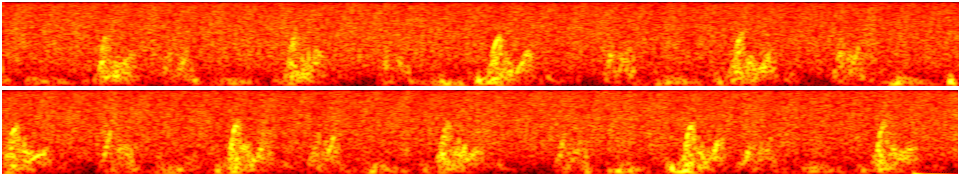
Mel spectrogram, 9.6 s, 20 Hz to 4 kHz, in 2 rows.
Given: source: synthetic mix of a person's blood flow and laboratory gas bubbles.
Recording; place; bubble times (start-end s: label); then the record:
Doppler ultrasound of blood flow; precordium
no bubbles
From the record:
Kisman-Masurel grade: 000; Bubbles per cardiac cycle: 0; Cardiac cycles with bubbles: 0%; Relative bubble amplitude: no bubbles discernible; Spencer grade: 0 (complete lack of bubble signals)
